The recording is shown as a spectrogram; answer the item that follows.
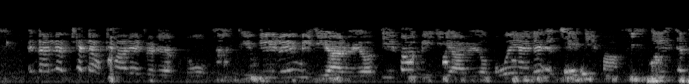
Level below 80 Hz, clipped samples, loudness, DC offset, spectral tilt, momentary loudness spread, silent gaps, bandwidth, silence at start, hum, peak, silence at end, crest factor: -70 dBFS; under 0.1%; -28 LUFS; under 0.1%; -2.5 dB/octave; 11 LU; none; 6 kHz; 0 s; none; -10 dBFS; 0 s; 18 dB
